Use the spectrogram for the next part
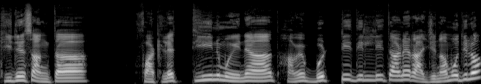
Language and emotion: Goan Konkani, surprised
